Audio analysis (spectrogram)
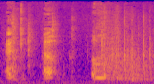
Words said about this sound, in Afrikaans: Regs, meneer, skuif die stoel 'n bietjie terug.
